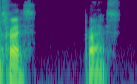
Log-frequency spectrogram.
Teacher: it sounds like it's the first component of the diphthong is just held longer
